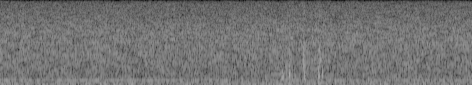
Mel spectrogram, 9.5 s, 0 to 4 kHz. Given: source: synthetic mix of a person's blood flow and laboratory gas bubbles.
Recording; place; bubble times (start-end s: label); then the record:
Doppler ultrasound of blood flow; subclavian vein
4.88-4.95 s: bubbles
5.58-5.95 s: bubbles
6.04-6.14 s: bubbles
6.35-6.51 s: bubbles
From the record:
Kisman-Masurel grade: 213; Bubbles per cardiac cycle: several, 3 to 8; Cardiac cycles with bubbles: 1 to 10%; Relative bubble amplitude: loud (0.450 to 0.775); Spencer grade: 1 (occasional bubble signal discernible with the cardiac motion signal, with majority of cardiac periods free of bubbles); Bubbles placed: anywhere in the cardiac cycle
